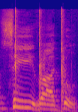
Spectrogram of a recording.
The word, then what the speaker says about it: Sirajul: Sirajul. Sirajul, 3 syllables.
